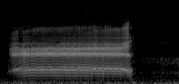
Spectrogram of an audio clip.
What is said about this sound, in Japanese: どこにヤギがこのスタジオのどこにヤギがいたというのでしょう皆さん聞きましたか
